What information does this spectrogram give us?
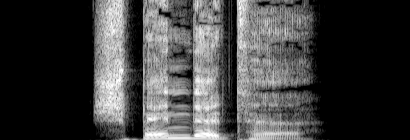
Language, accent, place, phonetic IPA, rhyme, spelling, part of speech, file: German, Germany, Berlin, [ˈʃpɛndətə], -ɛndətə, spendete, verb, De-spendete.ogg
- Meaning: inflection of spenden: 1. first/third-person singular preterite 2. first/third-person singular subjunctive II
